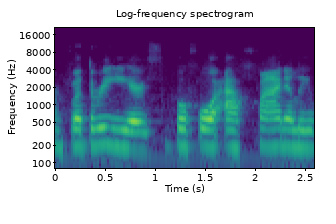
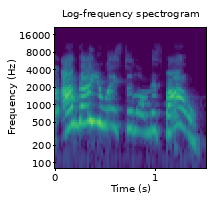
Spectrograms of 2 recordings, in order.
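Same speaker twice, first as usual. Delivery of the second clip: high-pitched mock mom on the line; much higher retold telling-off; imitated scolding mama; 11 semitones higher, faster than usual. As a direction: cut in like an indignant mama. Mama cutting into the call, retold.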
